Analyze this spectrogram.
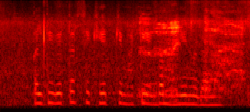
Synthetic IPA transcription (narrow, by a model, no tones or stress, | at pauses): kɐlʈiʋeːʈəɾsekʰeːt̪kemaːʈieːk̚d̪əmːɐɦiːnɦod͡ʒaːlaː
